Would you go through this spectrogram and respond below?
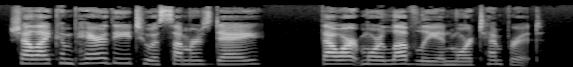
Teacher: rhythmic pattern used in poetry that consists of five Iams or two syllables where the first is unstressed and the second is stressed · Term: iambic pentameter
